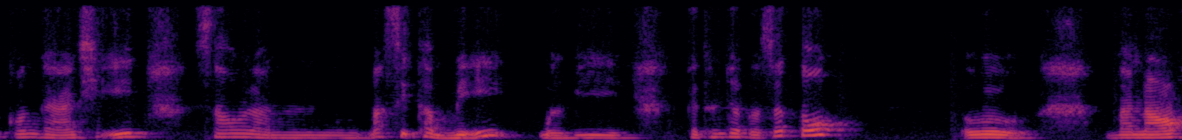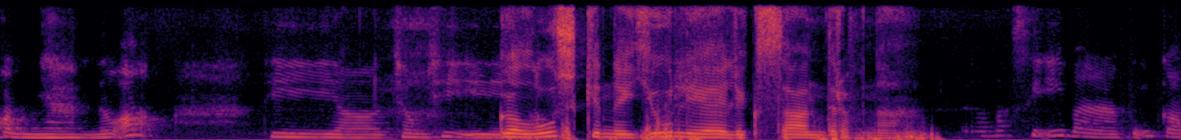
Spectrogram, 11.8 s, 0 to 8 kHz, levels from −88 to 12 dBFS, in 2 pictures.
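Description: A speech recording with two kinds of fault. At 0.50 to 0.53 s there is a short concealed packet loss: about 20 ms of audio failed to arrive and the decoder covered roughly 15 ms of it by extending the preceding sound before crossfading back. It is heard as a tiny smear or wobble, not a hard dropout, which separates it from an uncovered gap or a digital click. Later the voice sinks sharply, by around 40 dB at its deepest, in two stretches, from 8.65 to 9.16 s (about a third of a second affected) and from 9.47 to 10.84 s (about a second in total). This is likely speech suppressed in double talk, with an echo canceller ducking the talker while the far side also spoke. The suppression over these longer spans sets it apart from packet loss, which is momentary, and from a fade, which is smooth. The whole clip is band-limited to 8 kHz, in keeping with a G.722 call path.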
